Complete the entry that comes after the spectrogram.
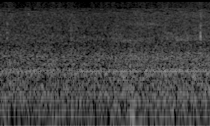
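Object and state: Nothing is struck.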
